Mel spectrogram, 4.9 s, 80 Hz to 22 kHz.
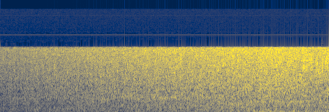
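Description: Receiver static on the 11-meter band at 27.025 MHz: a steady hiss that grows steadily louder.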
